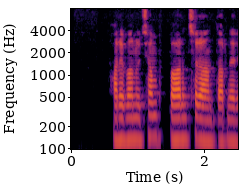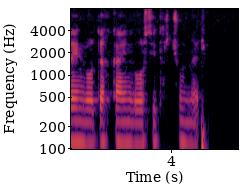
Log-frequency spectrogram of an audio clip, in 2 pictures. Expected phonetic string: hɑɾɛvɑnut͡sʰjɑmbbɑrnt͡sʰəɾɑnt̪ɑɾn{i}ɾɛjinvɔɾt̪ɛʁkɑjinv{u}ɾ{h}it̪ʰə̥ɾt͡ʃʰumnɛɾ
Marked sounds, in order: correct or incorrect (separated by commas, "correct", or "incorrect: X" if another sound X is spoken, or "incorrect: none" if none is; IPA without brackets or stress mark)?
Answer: incorrect: ɛ, incorrect: ɔ, incorrect: s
